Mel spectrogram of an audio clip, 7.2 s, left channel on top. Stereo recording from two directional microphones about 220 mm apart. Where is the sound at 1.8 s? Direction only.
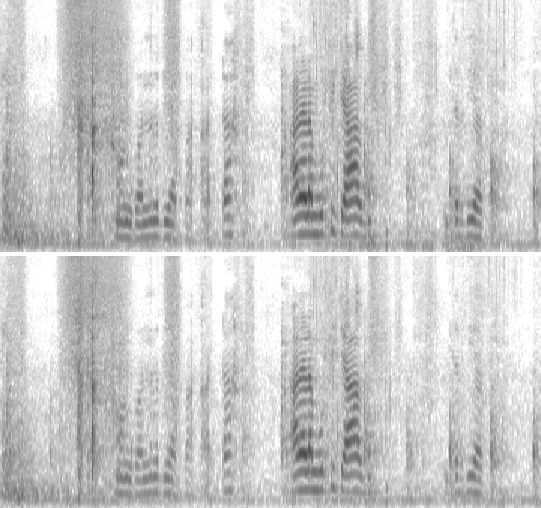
20° left (ahead or behind).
